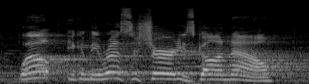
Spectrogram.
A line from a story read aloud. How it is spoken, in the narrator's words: yelled over the rain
